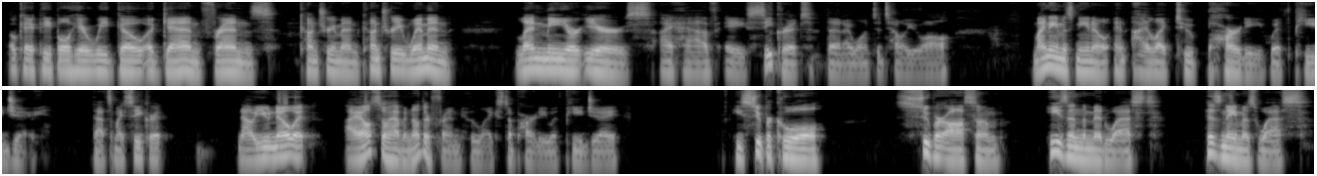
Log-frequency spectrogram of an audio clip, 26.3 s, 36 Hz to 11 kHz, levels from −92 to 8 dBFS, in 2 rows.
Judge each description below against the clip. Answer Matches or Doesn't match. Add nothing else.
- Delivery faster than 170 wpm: Doesn't match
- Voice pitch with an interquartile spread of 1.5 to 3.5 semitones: Doesn't match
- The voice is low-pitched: Matches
